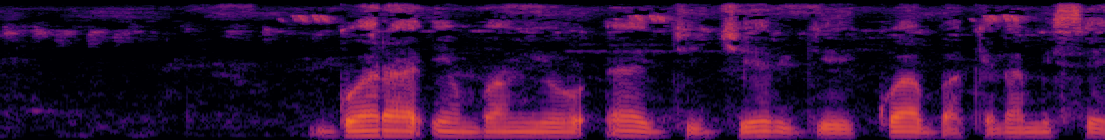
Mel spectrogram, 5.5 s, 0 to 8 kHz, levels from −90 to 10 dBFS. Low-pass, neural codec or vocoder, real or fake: 7.2 kHz; none; real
